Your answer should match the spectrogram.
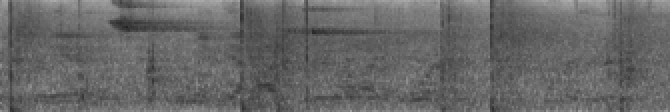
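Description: Basketballs bouncing on a gym court: several irregular thuds, with a short high squeak about a second in.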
